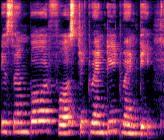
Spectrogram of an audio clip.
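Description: A woman speaks at a high pitch with a Karnataka accent. Room echo is audible. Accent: Indian English (Kannada region). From India, Karnataka (Shivamogga). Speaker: internship trainee. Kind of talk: testimonial; testimonial statement. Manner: slightly halting with fillers. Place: home room. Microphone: phone near.

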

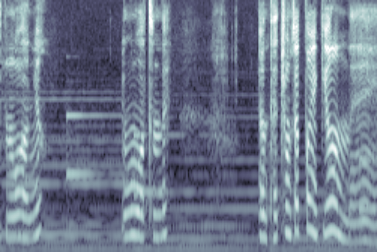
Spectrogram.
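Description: Music plays behind a woman with a high-pitched voice. She speaks at a moderate pace, leaving long, frequent pauses. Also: ordinary pitch variation. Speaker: virtual streamer doing live ASMR roleplay. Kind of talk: live improvised roleplay ASMR, casual talk.

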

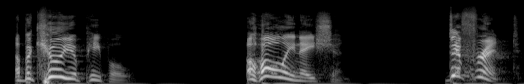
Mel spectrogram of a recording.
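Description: A man speaks in a raised, projected voice at an extremely high pitch, with a bright, sharp tone, very wide pitch swings, a fairly slow pace and long, frequent pauses over a quiet background. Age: 60s. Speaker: pastor. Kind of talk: sermon. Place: church. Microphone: handheld.

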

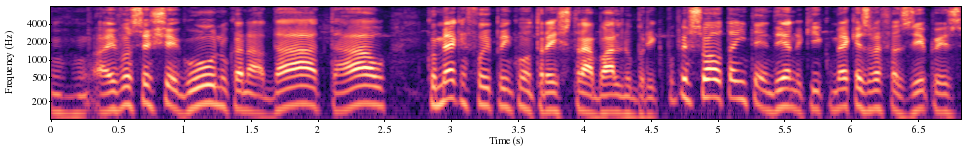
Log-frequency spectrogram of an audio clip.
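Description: Speaking very fast with a Brazilian accent, a man uses a fairly high pitch and lively intonation. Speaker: YouTuber interviewer. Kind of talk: casual interview chat.

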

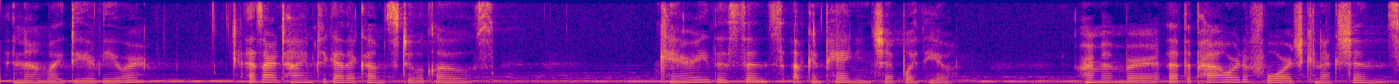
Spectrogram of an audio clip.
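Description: A woman talks very slowly while music sounds in the background. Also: very even loudness. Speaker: ASMR artist. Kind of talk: affirmations for sleep. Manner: soft-spoken, slow.

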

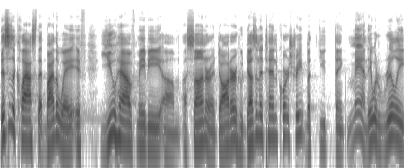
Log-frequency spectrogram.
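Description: A man speaks in a bright, sharp tone against a quiet background. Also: moderate pace. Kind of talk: announcements to congregation. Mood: warm, upbeat. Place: church. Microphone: handheld.

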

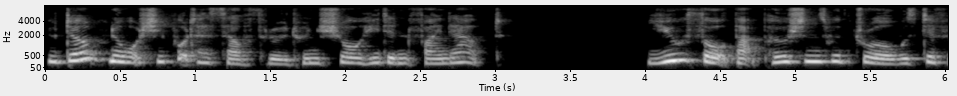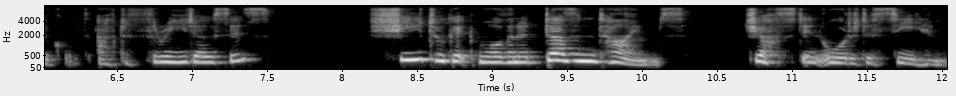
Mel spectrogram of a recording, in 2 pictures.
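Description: A shaky, female-sounding put-on character voice, pitched fairly high for a woman, moves at a moderate pace. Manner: angry, intense.

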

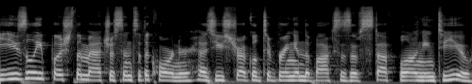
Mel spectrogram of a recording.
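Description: Over a silent background in a very clean recording, a woman talks fairly quickly at medium pitch with ordinary pitch variation, in a normal speaking voice. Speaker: fanfic reader, ASMR roleplay narrator. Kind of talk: fanfic reading with roleplay dialogue. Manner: soft, intimate, ASMR-style.

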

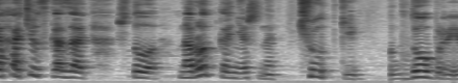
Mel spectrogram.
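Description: Music plays in the background behind a woman. Her pitch is fairly high and her intonation lively. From Uzbekistan, ethnic Korean. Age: 70s. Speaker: elderly Koryo-saram woman being interviewed. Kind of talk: interview answer. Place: studio.

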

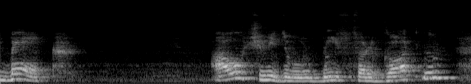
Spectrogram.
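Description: Very slow speech from a woman with very wide pitch swings comes through noticeable background noise. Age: 80s+. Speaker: Holocaust survivor. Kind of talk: interview answer.

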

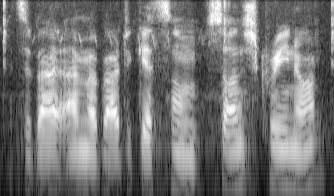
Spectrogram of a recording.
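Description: The voice moves at a moderate pace in a dry sound with no echo. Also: man. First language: not English. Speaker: touring cyclist. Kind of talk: casual vlog talk to camera outdoors. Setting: outdoors. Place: open country. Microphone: phone near.

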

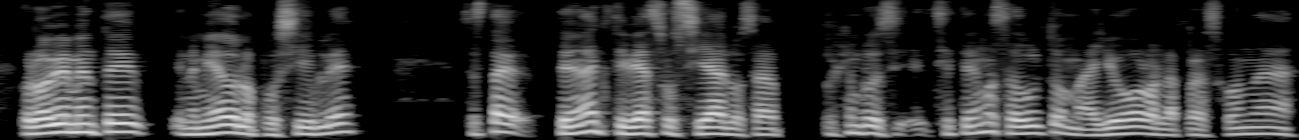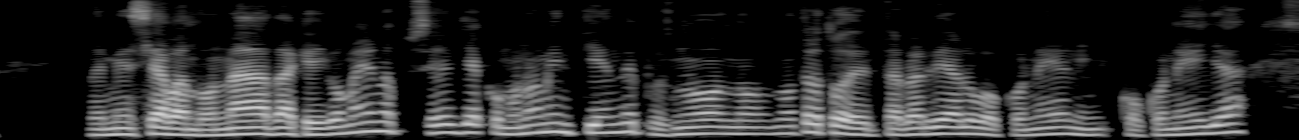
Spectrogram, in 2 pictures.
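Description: A man at a very fast pace with ordinary pitch variation, dry sound with no echo. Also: quiet background. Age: young. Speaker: neuroscience researcher; guest. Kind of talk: radio interview. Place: home room. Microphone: earbuds.

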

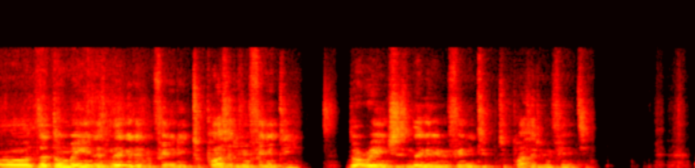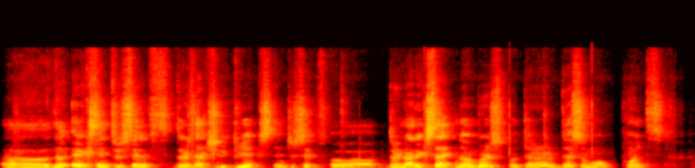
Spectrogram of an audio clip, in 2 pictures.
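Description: Amid audible room echo, a man with a high pitch keeps fairly even intonation but shows big swings in loudness. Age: 20s. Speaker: student. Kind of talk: class presentation. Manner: halting. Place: classroom. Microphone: camera far.

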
